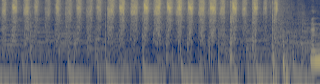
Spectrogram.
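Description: A paintbrush dry-brushing back and forth across painted EVA foam, a quick rhythmic scratching of about six strokes a second that stops shortly before the end.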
